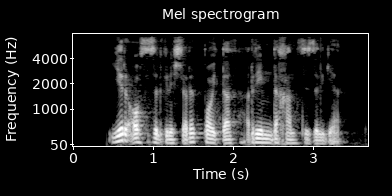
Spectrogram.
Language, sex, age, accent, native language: Uzbek, male, 18-24, Toshkent viloyati, Uzbek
